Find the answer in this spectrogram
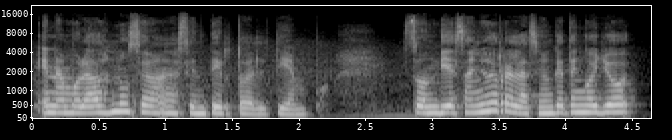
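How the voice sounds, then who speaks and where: Chatty woman vlogger, fairly high voice. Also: a little fast, darkish tone. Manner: chatty, asks viewers rhetorical questions; frequent restarts and fillers. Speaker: vlogger giving relationship advice. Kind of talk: casual chat to camera.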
